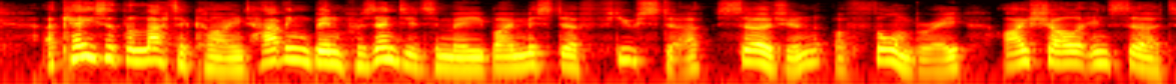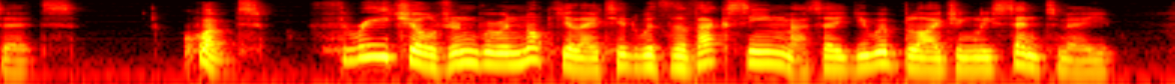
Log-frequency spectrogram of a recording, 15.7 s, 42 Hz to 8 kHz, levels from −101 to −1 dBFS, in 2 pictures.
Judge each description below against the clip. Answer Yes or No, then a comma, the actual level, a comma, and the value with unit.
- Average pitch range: No, wide, 7.0 semitones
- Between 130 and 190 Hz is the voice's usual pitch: Yes, low, 135 Hz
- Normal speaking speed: No, slow, 130 wpm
